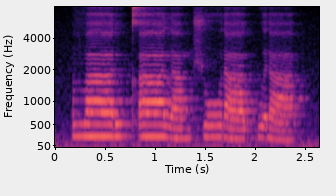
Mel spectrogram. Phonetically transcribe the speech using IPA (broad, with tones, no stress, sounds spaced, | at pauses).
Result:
v aː˦ ɾ u˦ kʼ aː˦ l a˨ m ʃ oː˦ ɾ aː˨ kʷ ɛ˦ ɾ a˨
